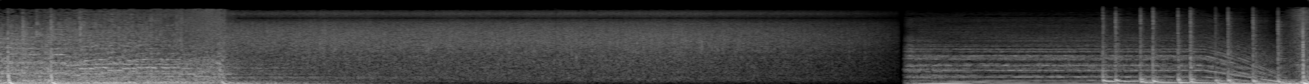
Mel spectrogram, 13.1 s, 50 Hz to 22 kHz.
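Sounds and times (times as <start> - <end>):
water rushing down rock: 2.0 - 9.0.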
